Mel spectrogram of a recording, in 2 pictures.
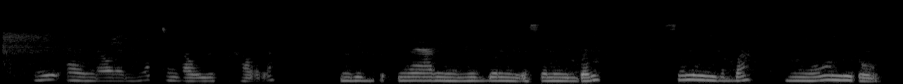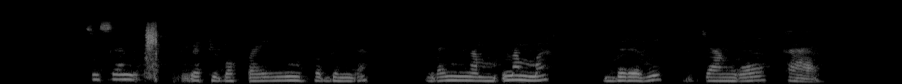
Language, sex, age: Wolof, female, 36-49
